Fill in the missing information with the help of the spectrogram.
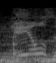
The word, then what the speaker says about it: Ailes: Nick Ailes. Am I saying that right? – Sounds good. – A-I-L-E-S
